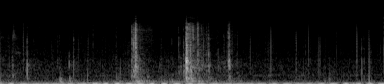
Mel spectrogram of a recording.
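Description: A closet door with a mirror on it creaks and thuds open, with a couple of short knocks and scrapes in the middle of the moment, set against a low steady background hum; no one speaks.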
